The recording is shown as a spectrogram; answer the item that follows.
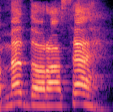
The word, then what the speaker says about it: مدرسة: Pas ha, c'est ha avec soukoun. مدرسة. Voilà. Madrasah.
